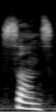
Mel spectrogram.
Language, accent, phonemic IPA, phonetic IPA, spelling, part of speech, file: Armenian, Eastern Armenian, /sɑnd͡z/, [sɑnd͡z], սանձ, noun, Hy-սանձ.ogg
- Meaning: 1. bit (metal in horse's mouth) 2. bridle 3. check, curb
